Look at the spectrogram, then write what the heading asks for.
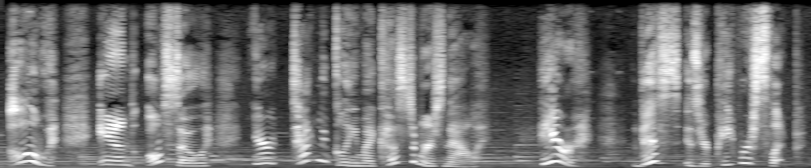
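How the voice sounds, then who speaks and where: A woman voicing a cheerful, earnest young female fireworks maker in a video game, talking warmly and thoughtfully. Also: very high-pitched, huge pitch swings, normal speed, full character voice. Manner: warm, earnest, reflective with soft laughs. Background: game music.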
